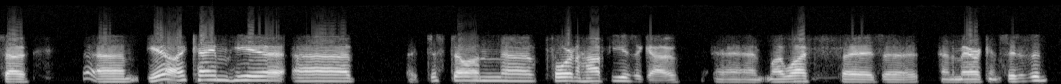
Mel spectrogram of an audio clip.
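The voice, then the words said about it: Non-American accent. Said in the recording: “I always say I don't really have an accent, and everyone else does, but there you are. It seems that I have one too.”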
